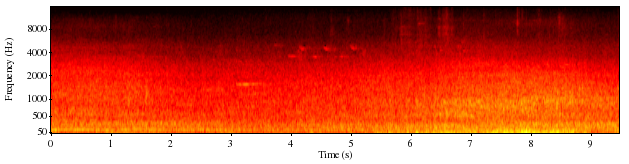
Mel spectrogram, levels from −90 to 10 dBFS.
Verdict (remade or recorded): recorded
